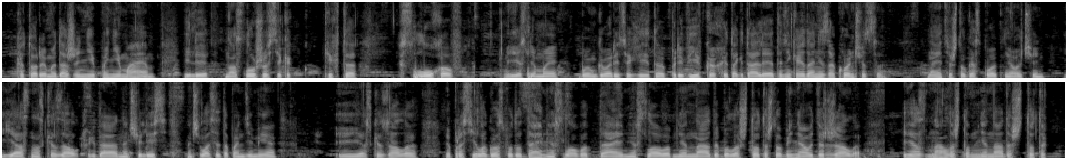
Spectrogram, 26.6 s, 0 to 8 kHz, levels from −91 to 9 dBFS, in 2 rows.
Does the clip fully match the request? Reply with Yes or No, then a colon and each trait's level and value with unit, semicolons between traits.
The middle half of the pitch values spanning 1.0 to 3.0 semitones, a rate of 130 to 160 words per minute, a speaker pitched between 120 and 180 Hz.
Yes: narrow, 2.6 semitones; average, 140 wpm; low, 125 Hz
